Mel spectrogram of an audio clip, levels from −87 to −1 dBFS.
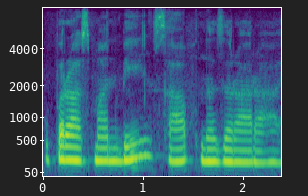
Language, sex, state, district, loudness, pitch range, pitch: Hindi, female, Arunachal Pradesh, Lower Dibang Valley, -17 LUFS, 175-200 Hz, 185 Hz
